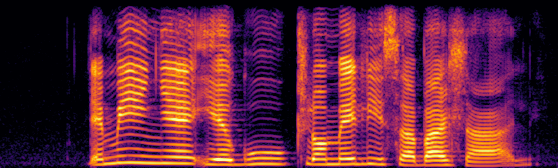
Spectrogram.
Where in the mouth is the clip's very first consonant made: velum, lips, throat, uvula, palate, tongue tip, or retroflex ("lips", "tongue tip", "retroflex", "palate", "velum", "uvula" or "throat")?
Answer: tongue tip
